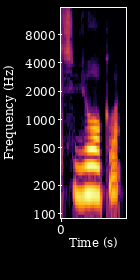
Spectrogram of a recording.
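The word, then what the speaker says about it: свёкла: Конечно, правильный вариант – свекла. И только так. Вы можете сказать, что все говорят «свекла». Пусть говорят, как хотят, но мы должны с вами знать, что буква «ё» – показатель ударения. В слове «свекла» есть буква «ё». Мы ее не игнорируем, а просто правильно называем этот овощ – свекла, а суп – свекольный.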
